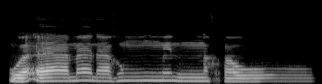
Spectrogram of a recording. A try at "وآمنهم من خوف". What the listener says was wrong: আচ্ছা, আপনার কিন্তু অনেকটা খাউফ এইরকম বোঝা যায় আর কি। খ খৌফ মিন খৌফ। আর নুনের উচ্চারণটা আরেকটু নরম, যেন মিন খৌফ এই ধরনের না হয়। وآمنهم من خوف।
